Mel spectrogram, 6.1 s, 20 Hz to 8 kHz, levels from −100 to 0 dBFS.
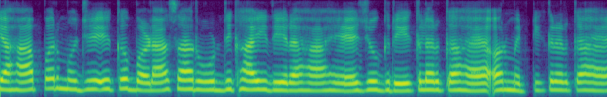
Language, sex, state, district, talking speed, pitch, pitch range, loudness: Hindi, female, Odisha, Khordha, 195 wpm, 250 Hz, 235-260 Hz, -13 LUFS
